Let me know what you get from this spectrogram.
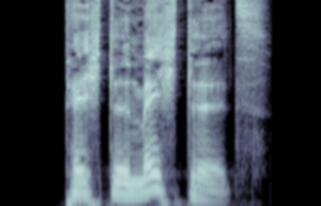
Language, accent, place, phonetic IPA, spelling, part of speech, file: German, Germany, Berlin, [tɛçtl̩ˈmɛçtl̩s], Techtelmechtels, noun, De-Techtelmechtels.ogg
- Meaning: genitive singular of Techtelmechtel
